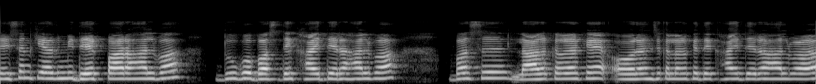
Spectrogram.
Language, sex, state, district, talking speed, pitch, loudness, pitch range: Bhojpuri, female, Uttar Pradesh, Deoria, 145 wpm, 260 Hz, -16 LUFS, 255-275 Hz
